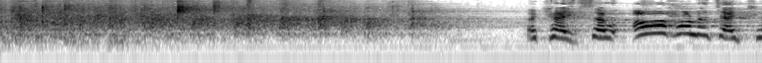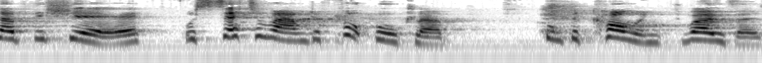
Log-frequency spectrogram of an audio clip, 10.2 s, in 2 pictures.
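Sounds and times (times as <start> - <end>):
audience clapping: 0.0 - 3.2
speech: 3.6 - 10.1.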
